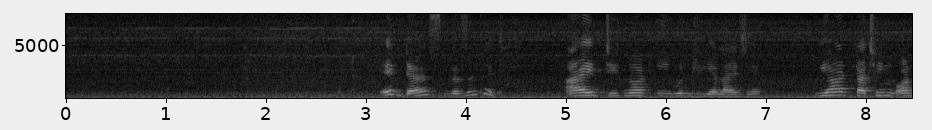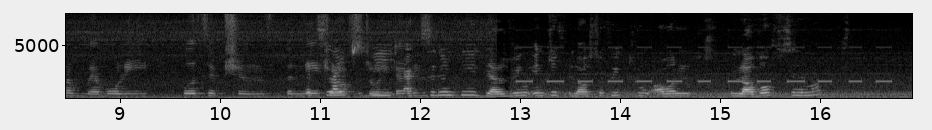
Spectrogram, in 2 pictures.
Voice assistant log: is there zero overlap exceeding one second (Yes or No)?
No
